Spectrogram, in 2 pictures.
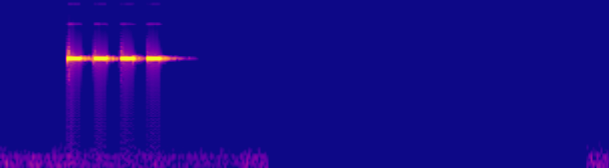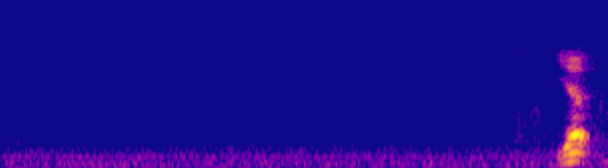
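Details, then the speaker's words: FireX COE carbon monoxide alarm test with battery fitted: four quick high-pitched beeps in one burst, its four-round test pattern, showing a working unit. "the alarm is active you're ready for the test it does four rounds four rounds y yes you'll hear it"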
